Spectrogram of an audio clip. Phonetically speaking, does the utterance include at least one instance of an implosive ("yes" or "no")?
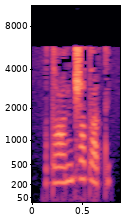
no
